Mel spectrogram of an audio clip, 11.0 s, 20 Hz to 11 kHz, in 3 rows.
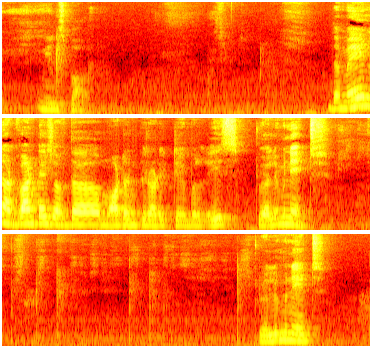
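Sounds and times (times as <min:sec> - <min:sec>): chalk scratching on chalkboard: 0:01.6 - 0:03.1, 0:06.8 - 0:10.6
chalk tapping: 0:06.8 - 0:10.6.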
